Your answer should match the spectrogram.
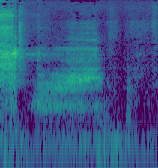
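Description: A drag on an e-cigarette ends just after the start, followed by a faint breath out of vapour lasting about a second.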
